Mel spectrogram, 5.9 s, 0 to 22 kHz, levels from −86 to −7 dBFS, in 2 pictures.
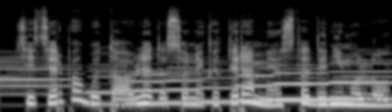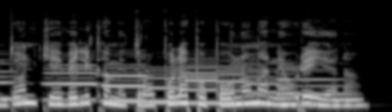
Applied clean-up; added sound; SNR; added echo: classical method spectral subtraction.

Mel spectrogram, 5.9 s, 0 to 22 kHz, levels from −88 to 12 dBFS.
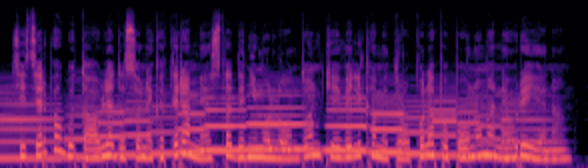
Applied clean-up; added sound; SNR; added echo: none; Wind instrument, woodwind instrument; 3 dB; none.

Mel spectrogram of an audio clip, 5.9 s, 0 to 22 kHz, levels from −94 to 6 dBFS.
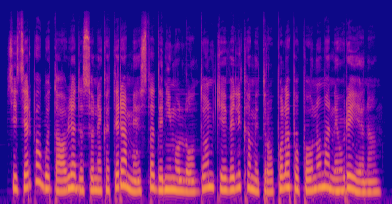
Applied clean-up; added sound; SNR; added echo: neural mask model DeepFilterNet 3.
